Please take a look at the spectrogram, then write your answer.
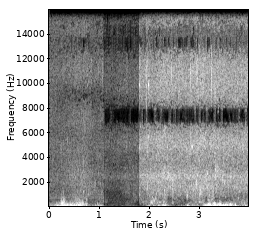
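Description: Water and small waves lap at a reservoir shore, with gusty wind buffeting the microphone and a brief dip to near quiet before the washing resumes.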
